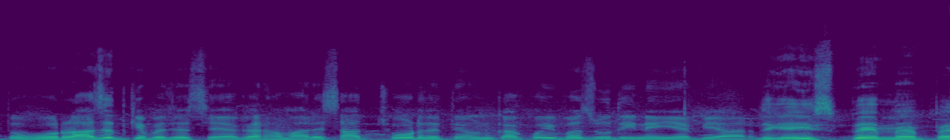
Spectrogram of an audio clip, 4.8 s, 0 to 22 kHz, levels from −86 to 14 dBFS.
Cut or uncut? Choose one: uncut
